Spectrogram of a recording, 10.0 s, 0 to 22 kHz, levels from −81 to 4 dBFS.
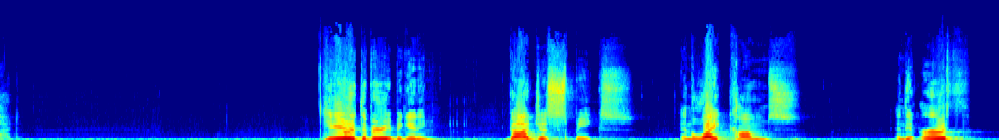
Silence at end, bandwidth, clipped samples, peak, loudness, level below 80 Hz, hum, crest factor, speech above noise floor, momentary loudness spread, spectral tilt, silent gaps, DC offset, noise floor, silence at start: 0.4 s; 13.5 kHz; under 0.1%; 0 dBFS; -11 LUFS; -38 dBFS; none; 14 dB; 34 dB; 21 LU; -5 dB/octave; none; under 0.1%; -45 dBFS; 3.25 s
